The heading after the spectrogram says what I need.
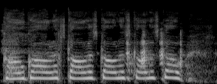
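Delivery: mock urgent scream, very high and loud. Retelling a man pushing her at an easy effort level: imitating screaming go at her. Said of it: "he's like screaming at her".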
